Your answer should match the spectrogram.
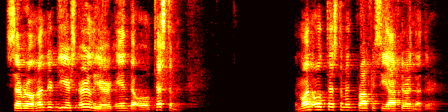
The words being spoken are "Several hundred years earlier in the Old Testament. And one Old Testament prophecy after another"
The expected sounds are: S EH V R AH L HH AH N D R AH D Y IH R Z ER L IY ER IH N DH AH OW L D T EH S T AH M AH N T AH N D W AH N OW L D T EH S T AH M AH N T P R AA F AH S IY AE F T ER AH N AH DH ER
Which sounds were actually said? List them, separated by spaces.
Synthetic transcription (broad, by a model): S EH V R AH L HH AH N D R AH D Y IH R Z ER L IY ER IH N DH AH OW L D T EH S T AH M AH N T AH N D W AH N OW L D T EH S T AH M AH N T P R AA F AH S IY AE F T ER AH N AH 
